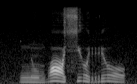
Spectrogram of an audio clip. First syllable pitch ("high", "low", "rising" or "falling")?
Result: low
